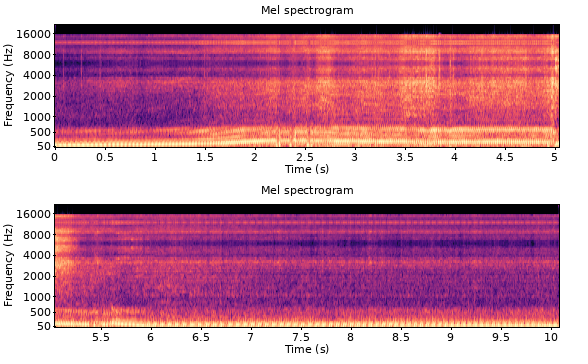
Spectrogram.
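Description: Subaru WRX's turbocharged flat-four engine revving up over about two seconds, held at high revs for about three seconds, then dropping back and settling into a steady lower drone.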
